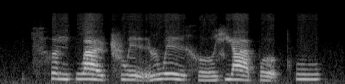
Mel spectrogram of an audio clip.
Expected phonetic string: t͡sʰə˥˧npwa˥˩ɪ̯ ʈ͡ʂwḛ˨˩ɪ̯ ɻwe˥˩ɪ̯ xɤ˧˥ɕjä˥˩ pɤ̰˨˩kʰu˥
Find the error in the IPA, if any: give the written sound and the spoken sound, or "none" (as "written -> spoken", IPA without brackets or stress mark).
none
